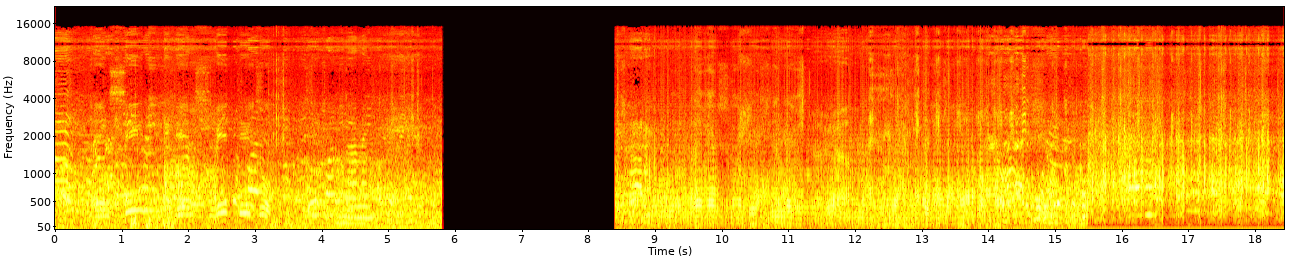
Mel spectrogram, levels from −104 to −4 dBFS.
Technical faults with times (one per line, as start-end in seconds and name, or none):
8.92-14.18 block size mismatch (padded)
